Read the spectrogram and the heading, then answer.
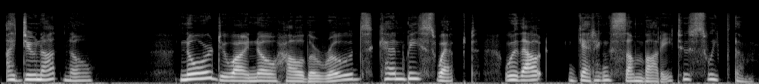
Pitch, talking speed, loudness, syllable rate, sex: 190 Hz, 160 wpm, -17 LUFS, 4.1 syllables/s, female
